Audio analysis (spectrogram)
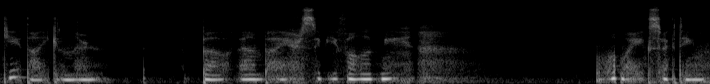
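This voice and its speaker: A woman playing a haughty, teasing tsundere vampire in a scripted ASMR roleplay, whispering scornfully and deliberately, close to the microphone. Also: fairly high pitch, dark tone, breathy edge.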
